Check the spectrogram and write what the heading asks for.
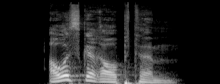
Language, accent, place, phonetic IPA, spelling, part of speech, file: German, Germany, Berlin, [ˈaʊ̯sɡəˌʁaʊ̯ptəm], ausgeraubtem, adjective, De-ausgeraubtem.ogg
- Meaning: strong dative masculine/neuter singular of ausgeraubt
